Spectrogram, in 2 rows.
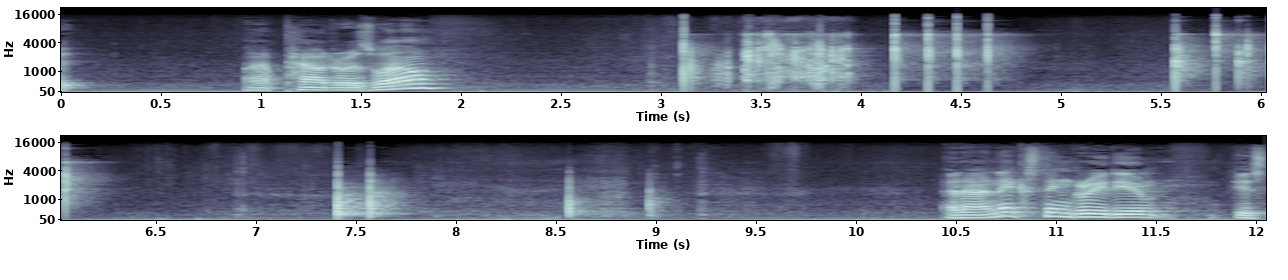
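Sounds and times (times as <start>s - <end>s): stone mortar knocking on wooden board: 5.6s - 6.3s.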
